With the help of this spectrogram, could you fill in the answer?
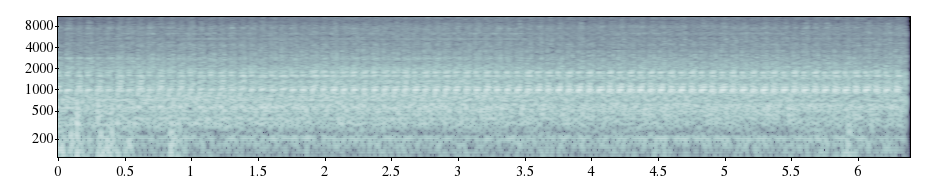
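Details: VW 2.0 TDI diesel (CFHD engine) at idle with sporadic engine noise: rapid even metallic clatter keeping pace with idle, tractor-like; abnormal clatter, source unknown.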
